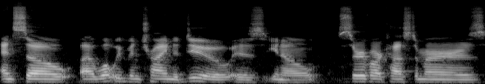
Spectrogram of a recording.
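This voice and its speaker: On a very clean recording with a silent background, a man speaks at medium pitch in a bright, sharp tone, with monotone, flat intonation and a fairly slow pace. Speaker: company founder presenting updates. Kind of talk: casual screen-share presentation. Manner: hesitant, many fillers.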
